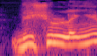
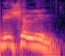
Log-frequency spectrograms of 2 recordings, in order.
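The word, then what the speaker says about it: Michelin: 네. 미슐랭의 미셸린이에요. 이게 이제 영어로는 미셸린. 네, 영어로는 불어 미슐린이고 발음으로 미슐랭. 불어로 하면은 미슐란에 갈까요? 미슐란.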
